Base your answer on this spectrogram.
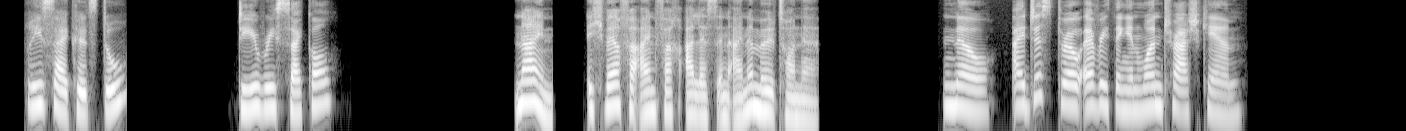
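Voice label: Recycling - Dialogue (with translations), German; de-en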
